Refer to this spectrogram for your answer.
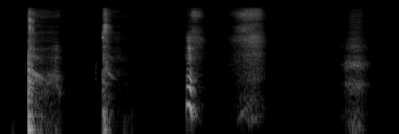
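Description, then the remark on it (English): A few weak, raspy coughs, five short bursts spread unevenly over a few seconds, the later ones breathier and softer, with no talking: an injured person in bed tries to laugh, but it comes out as a weak cough. “Chrysalis went to laugh, but it came out as more of a weak cough than anything”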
